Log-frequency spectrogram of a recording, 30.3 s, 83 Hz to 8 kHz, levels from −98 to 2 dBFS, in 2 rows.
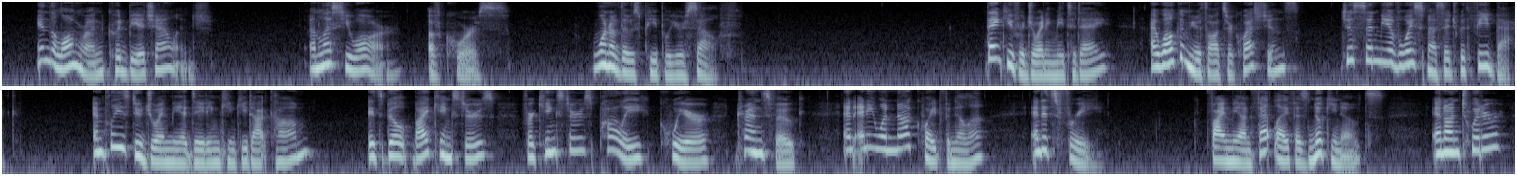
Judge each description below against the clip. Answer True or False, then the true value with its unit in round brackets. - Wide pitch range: True (9.0 semitones)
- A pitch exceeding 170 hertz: True (185 Hz)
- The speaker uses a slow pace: False (145 wpm)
